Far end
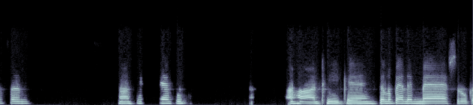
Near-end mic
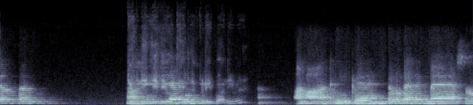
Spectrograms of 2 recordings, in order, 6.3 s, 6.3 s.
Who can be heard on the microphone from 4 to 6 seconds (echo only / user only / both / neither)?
echo only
